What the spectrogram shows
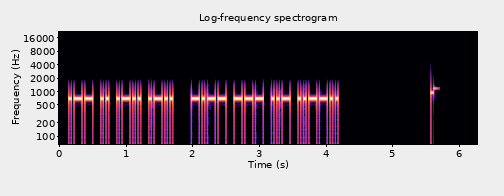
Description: Morse code, heard as a keyed tone, about 30 wpm, 700 Hz. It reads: WILL YOU?
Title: Sentences from Top 1100 Words 30wpm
